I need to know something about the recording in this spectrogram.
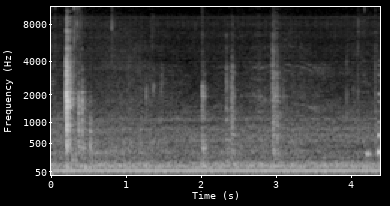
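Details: Faint indoor clinks of dishes and cutlery sound over a low hum, with a few soft taps and brief murmured speech.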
